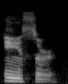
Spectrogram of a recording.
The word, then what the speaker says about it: answer: Mas é answer. E curioso é que o W não é pronunciado, né?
